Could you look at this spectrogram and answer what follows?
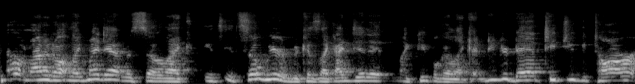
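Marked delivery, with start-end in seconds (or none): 4.7-6.4 put-on Texas accent. Retelling how people ask about the speaker's dad and guitar: put-on Texan accent. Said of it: "I like that accent that you just used to ask the question".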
